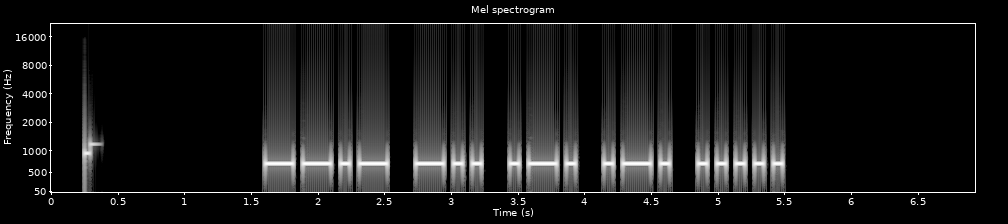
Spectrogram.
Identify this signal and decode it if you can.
Morse code, heard as a keyed tone, about 17 wpm, 700 Hz. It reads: QDRR5
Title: Code Groups - 5 Letter:Numbers - 17wpm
